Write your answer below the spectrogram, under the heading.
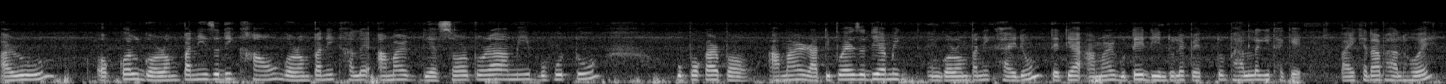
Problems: constant background noise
